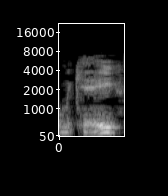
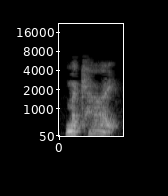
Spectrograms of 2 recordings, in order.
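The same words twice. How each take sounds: First: Canadian style, last syllable rhymes with day. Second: Scottish style, last syllable rhymes with eye.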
